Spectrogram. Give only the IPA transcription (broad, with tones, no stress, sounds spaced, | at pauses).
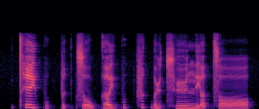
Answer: t̪ʰ e˥ j kʷ ɪ˨˥ k̚ p ɪ˨ k̚ t͡s o˨˩ w k ɐ˨ j kʷ ɐ˥ k̚ f ɪ˥ k̚ ɵ˨˥ ɥ t͡sʰ yː˧ n j ɐ˨ t̚ s ɔː˨˧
